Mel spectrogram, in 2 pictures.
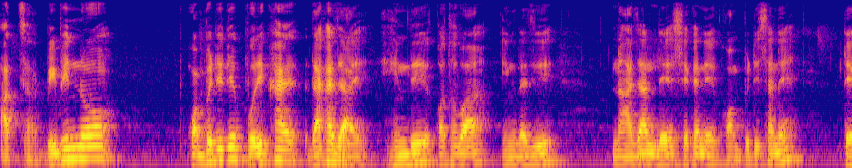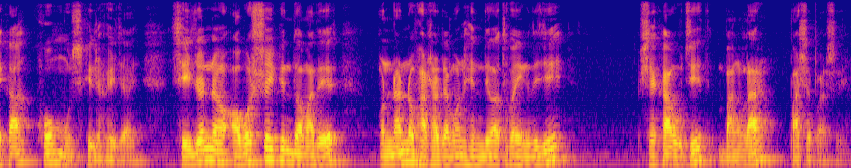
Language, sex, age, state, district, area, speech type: Bengali, male, 60+, West Bengal, North 24 Parganas, urban, spontaneous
